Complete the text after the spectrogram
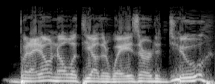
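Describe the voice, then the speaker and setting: A male radio host in his 30s rambles through casual morning radio chat, self-doubting and self-reproachful, with many restarts. His voice is a little high and fast. A studio mic gives dry sound with no room ambience.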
